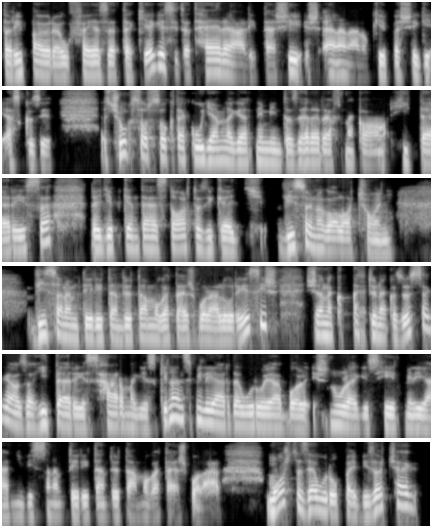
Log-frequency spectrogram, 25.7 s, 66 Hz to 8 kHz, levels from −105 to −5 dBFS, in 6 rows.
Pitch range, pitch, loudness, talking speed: 125-155 Hz, 135 Hz, -19 LUFS, 125 wpm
